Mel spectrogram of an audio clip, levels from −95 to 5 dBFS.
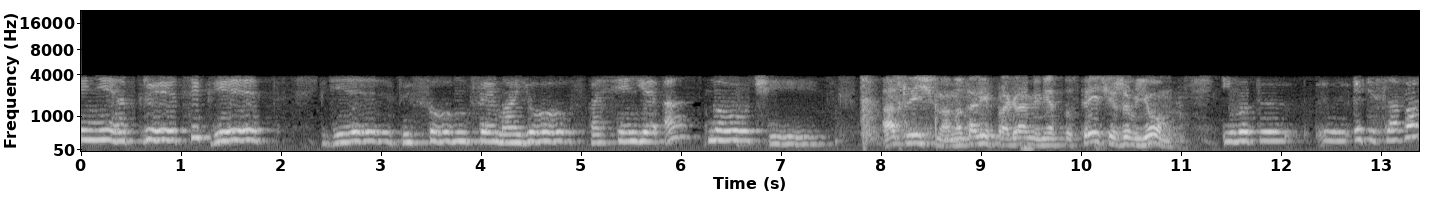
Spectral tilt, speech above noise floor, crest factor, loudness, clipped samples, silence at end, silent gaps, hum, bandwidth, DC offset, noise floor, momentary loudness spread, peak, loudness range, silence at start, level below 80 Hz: -10 dB/octave; 26 dB; 16 dB; -21 LUFS; under 0.1%; 0 s; none; none; 4 kHz; under 0.1%; -46 dBFS; 10 LU; -6 dBFS; 2 LU; 0 s; -50 dBFS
